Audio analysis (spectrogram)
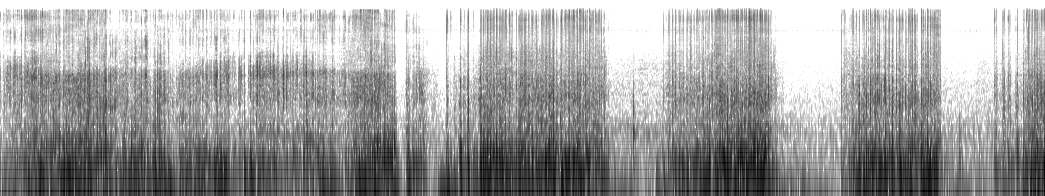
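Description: Long nails scratch across the rhinestone-covered front panel of a hollow beige faux leather bag. The result is a dense, gritty scratching with a strong low rumble, in long bursts broken by brief quieter pauses.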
